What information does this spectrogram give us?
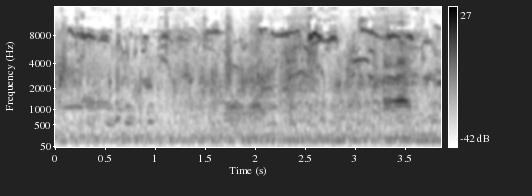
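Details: Geese calling, with harsh honking notes rising and falling in overlapping bursts from several birds, over a steady low hum and busy high-pitched background chatter.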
